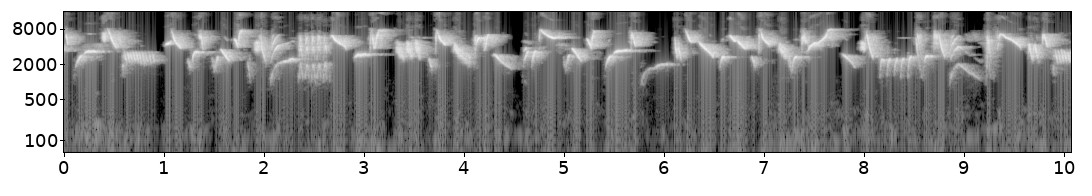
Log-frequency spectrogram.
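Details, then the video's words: A black-throated canary sings a long, rapid, unbroken warble of high, sweet twittering notes, slurred whistles and brief buzzy trills, with no other sounds. "Blackthroat | Ngeroll Jernih, POWER IRAMA MANTAB"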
